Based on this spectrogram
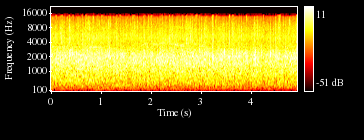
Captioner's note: applause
